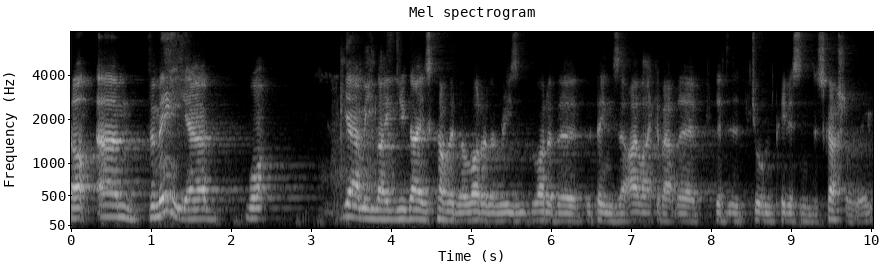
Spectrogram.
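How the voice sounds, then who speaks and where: Pitch moves in an ordinary way while noticeable background noise and audible room echo fill the recording. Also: man, medium pitch for a man, moderate pace. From Canada, Ontario (Niagara-on-the-Lake). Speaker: discussion group participant. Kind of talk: casual chat. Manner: halting, many fillers.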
